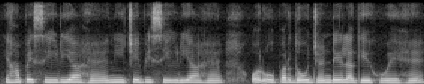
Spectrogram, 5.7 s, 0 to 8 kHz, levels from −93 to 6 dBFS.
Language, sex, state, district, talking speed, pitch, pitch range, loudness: Hindi, female, Bihar, Patna, 160 wpm, 205 Hz, 190-215 Hz, -15 LUFS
